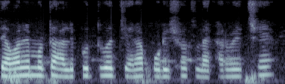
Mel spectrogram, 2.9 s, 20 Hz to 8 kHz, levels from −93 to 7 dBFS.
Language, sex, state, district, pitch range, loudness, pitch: Bengali, female, West Bengal, Alipurduar, 205-235 Hz, -19 LUFS, 215 Hz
